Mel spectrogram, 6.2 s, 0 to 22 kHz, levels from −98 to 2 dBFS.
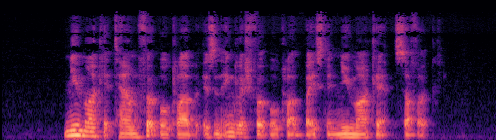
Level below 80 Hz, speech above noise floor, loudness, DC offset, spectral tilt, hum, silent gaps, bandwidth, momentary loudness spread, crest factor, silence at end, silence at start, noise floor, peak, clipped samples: -52 dBFS; 48 dB; -22 LUFS; under 0.1%; -7 dB/octave; none; none; 14.5 kHz; 10 LU; 18 dB; 0.85 s; 0.8 s; -69 dBFS; -4 dBFS; under 0.1%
